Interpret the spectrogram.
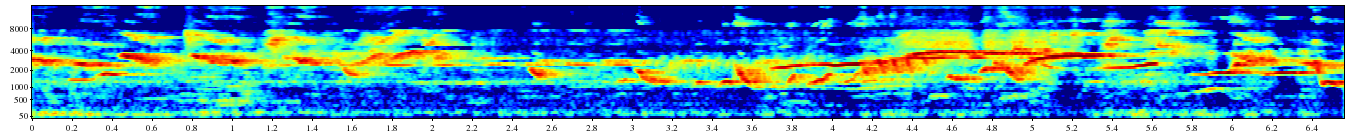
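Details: White-rumped shama dueling another caged prize bird; bright fluting whistles and long sliding notes mixed with harsh chatter, loud and unbroken, overlapping phrases from both birds.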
